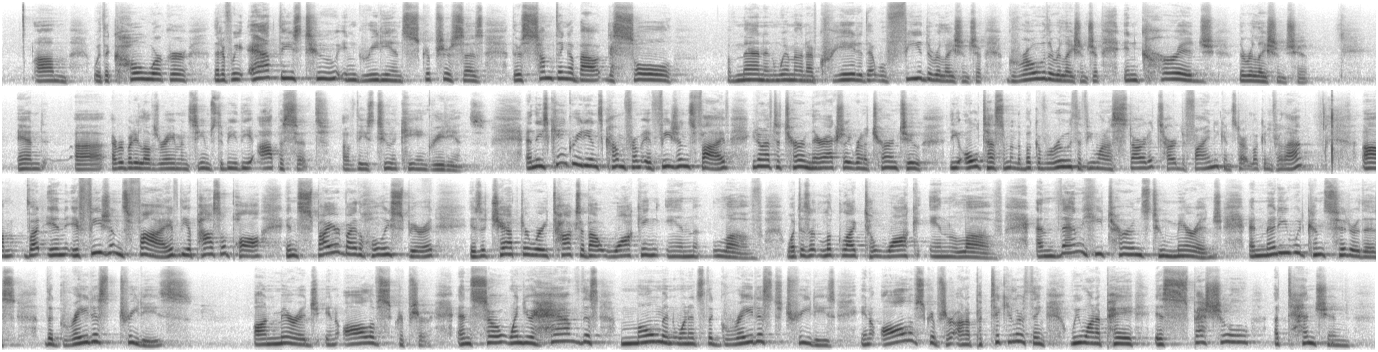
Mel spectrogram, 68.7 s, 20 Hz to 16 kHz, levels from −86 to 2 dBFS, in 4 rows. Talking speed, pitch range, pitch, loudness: 150 wpm, 195-250 Hz, 215 Hz, -27 LUFS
